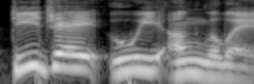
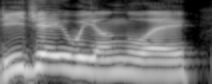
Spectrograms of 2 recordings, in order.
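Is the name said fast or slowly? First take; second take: slowly; fast. First: The name is said at a slow pace. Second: The name is said at a quick pace.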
